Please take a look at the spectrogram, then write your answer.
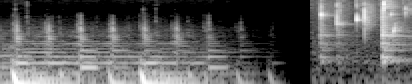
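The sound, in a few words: ceiling cracking sound effect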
